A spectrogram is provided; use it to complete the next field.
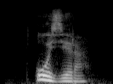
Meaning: lake
- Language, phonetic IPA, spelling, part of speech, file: Russian, [ˈozʲɪrə], озеро, noun, Ru-озеро.ogg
